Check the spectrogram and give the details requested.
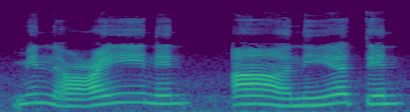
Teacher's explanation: نون ساکن کے بعد اگلا حرف ہمارا کیا آ رہا ہے؟ حرف حلقے میں سے عین آ رہا ہے تو ہم یہاں نون کو ظاہر کریں گے۔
